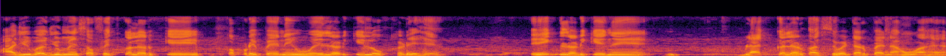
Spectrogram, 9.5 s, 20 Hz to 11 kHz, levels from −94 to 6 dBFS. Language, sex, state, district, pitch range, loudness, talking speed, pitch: Hindi, female, Goa, North and South Goa, 170-185 Hz, -14 LUFS, 145 wpm, 180 Hz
